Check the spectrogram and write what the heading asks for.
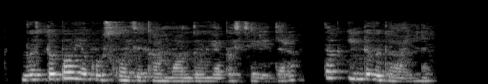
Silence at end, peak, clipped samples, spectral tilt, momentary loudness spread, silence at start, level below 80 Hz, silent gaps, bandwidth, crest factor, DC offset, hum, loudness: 0.55 s; -2 dBFS; under 0.1%; -5 dB/octave; 15 LU; 0.2 s; -64 dBFS; 3.08-3.23 s; 8.2 kHz; 20 dB; under 0.1%; none; -22 LUFS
